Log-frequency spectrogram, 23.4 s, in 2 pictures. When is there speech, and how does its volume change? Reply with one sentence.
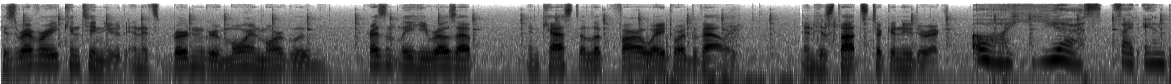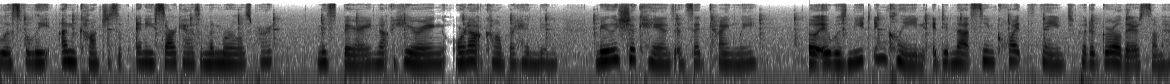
The speech can be heard from 0.0 to 23.3 s, at a steady volume.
